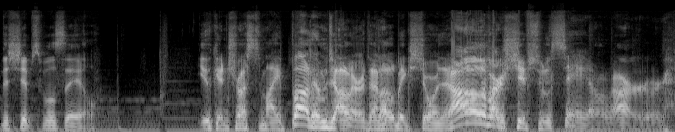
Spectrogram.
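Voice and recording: A man uses a put-on character voice at a medium pitch. Faint music plays in the background. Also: moderate pace.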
